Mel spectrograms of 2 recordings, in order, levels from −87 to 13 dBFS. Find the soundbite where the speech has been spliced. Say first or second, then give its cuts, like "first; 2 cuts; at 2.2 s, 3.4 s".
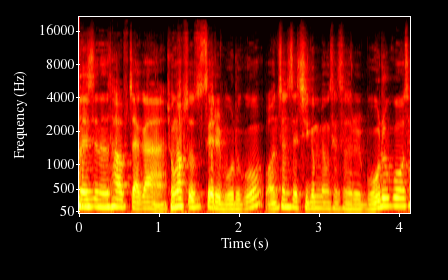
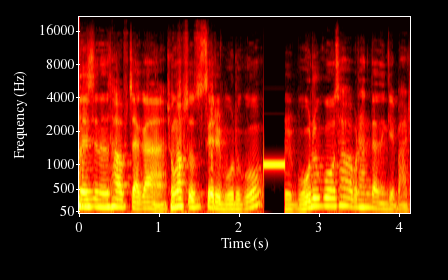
second; 1 cut; at 2.3 s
